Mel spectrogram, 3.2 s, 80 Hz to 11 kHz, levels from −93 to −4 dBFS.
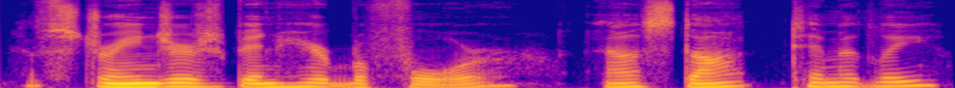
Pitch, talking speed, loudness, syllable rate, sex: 135 Hz, 150 wpm, -18 LUFS, 5.6 syllables/s, male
